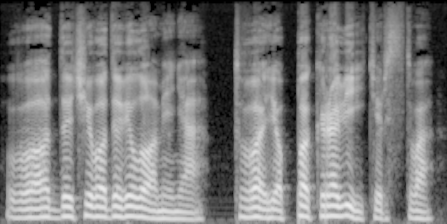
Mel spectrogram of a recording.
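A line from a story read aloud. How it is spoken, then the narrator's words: Threatening. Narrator (Russian): сказал он ей угрожающим тоном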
